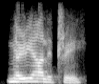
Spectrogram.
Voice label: "Mariolatry", Indian

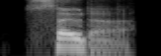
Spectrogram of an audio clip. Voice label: "soda", British

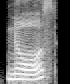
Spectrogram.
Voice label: "north", Indian

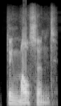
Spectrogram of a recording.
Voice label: "demulcent", American

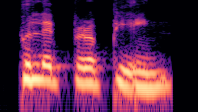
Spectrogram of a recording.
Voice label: "polypropene", Indian; Dictionary

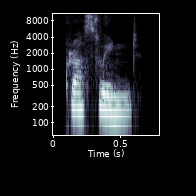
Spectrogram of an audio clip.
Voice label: "crosswind", Indian

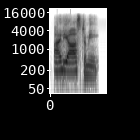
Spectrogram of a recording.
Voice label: "ileostomy", Indian

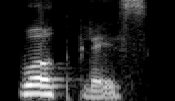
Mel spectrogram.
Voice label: "workplace", Indian

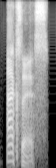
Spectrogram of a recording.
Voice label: "access", British

